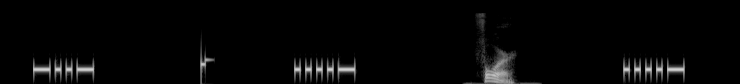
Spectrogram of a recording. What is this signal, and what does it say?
Morse code, heard as a keyed tone, about 22 wpm, 700 Hz. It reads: X 4 4
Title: Single Letter-Number 22wpm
